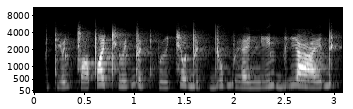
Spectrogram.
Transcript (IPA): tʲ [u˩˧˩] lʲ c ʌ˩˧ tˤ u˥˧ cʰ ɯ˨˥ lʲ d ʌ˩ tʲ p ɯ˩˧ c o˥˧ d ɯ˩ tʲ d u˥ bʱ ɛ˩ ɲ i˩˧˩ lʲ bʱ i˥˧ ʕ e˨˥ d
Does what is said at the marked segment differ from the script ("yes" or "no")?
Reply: yes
